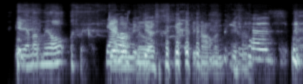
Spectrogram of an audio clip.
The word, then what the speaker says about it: Gammill: Have you Well- ever heard it pronounced, the Gammill pronounced Jamil? Gammill.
